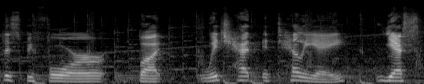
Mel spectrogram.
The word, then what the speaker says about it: Atelier: before, but Witch Hat Atelier, yes, it is pronounced that way because it is a French word.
